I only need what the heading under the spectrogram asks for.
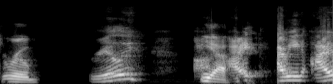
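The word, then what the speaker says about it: R/B: That's how it's pronounced, Rube. Really? Yeah. I mean, I always called it Red Blue, but like it's always like labeled as RB,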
